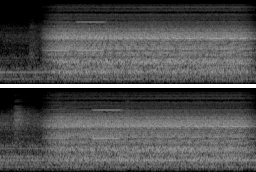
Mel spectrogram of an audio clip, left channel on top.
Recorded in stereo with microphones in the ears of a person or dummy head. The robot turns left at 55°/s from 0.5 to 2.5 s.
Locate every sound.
Only background noise.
